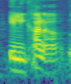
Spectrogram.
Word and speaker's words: Elkanah: there was a man named Elkanah, Elikana, like um, Uncle B pronounced it, Elikana.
